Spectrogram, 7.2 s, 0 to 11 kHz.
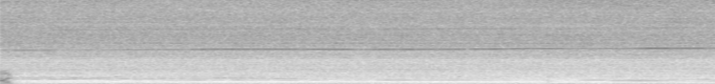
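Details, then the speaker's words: High-speed dental handpiece, rated at about 400,000 rpm, run briefly after lubrication during routine maintenance with gauze held in front; a steady high-pitched drill whine. "now we attach our high-speed we're gonna run this again again make sure you have that gauze in front of there because it's gonna get everywhere"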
